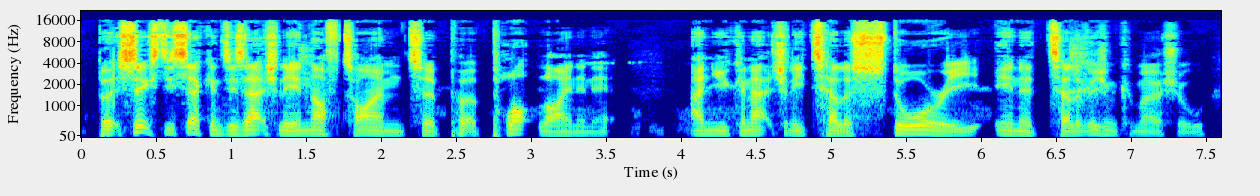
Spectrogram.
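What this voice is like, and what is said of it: Own accent that can sound sarcastic. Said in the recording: “this is going to sound sarcastic because of my accent”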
